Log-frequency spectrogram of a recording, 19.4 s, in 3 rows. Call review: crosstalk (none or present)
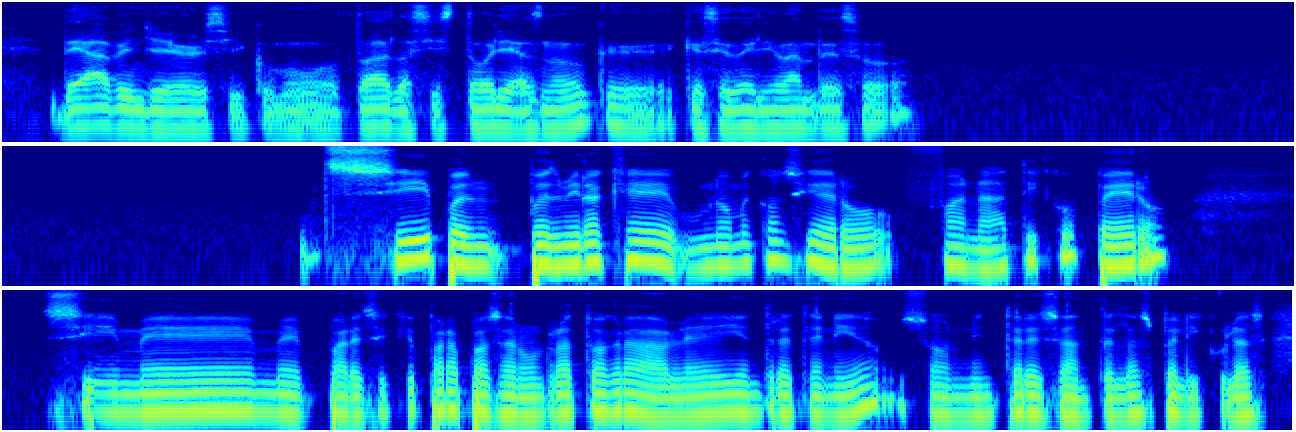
none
